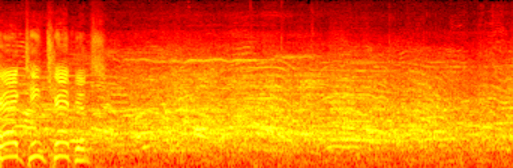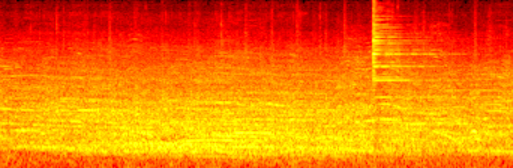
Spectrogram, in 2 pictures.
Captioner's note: crowd cheering; bell ringing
